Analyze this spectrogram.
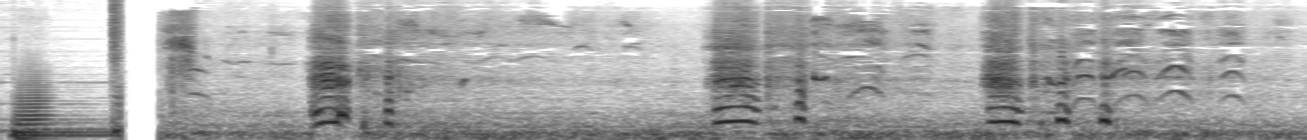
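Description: Bursts of short, high-pitched whimpering cries, each rising and falling in pitch, over the steady low drone of a moving bus. A snatch of music at the very start cuts off abruptly.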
